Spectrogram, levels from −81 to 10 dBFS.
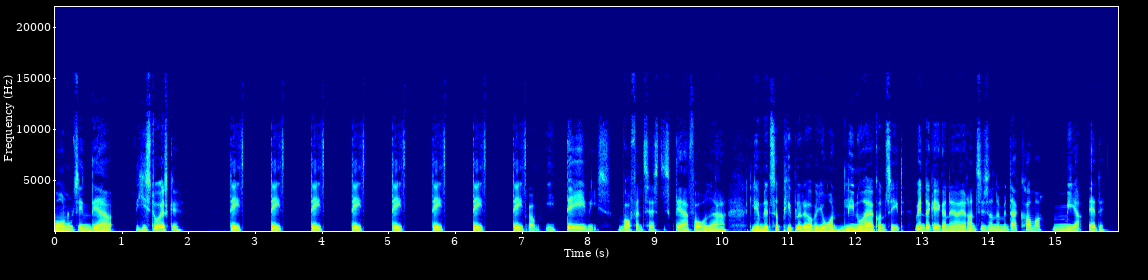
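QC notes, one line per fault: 2.82–7.06 s, stutter with silent gaps: a 189 ms burst of speech repeats seven times, every 606 ms, each followed by about 417 ms of dead digital silence, before playback resumes at "om i dagvis hvor". This likely comes from a stalled stream replaying its last fragment and running empty, so the speech in between is lost.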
